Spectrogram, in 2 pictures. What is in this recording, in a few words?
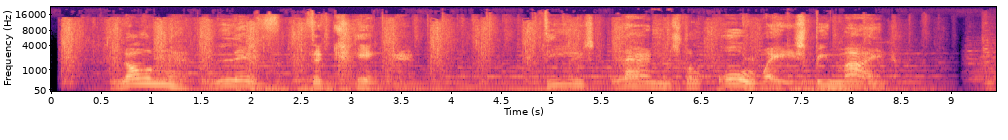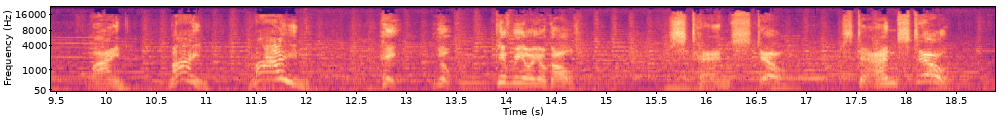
Voice-Over Character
